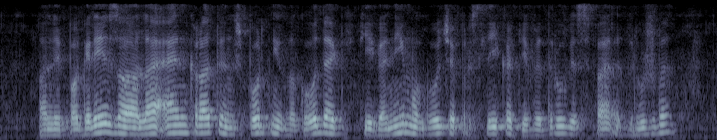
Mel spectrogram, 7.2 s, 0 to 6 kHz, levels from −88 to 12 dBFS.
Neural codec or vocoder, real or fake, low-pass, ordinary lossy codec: codec, 16 kHz, 4.8 kbps, FACodec; fake; 5.4 kHz; MP3, 48 kbps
